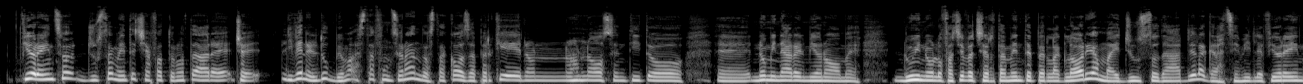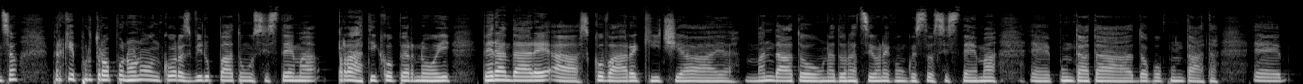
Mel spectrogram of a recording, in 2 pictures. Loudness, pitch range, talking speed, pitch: -17 LUFS, 165-195 Hz, 165 wpm, 175 Hz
